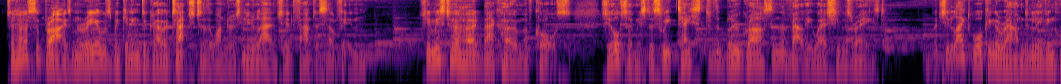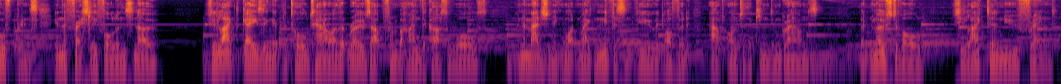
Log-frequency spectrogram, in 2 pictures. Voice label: Audiobook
